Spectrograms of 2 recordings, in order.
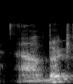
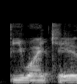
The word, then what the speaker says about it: BYK: Buch, as it's pronounced in Germany, BYK as it's pronounced in most of the rest of the world.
